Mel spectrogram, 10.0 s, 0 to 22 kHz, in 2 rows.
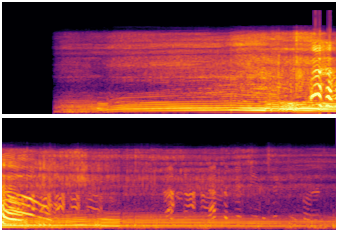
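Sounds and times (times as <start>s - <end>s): dirt bike engine running: 0.8s - 10.0s.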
